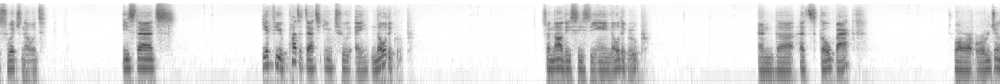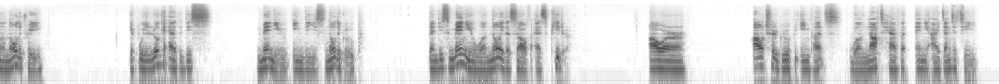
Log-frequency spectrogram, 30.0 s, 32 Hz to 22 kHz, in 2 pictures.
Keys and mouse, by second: 2.4 n, 3.1-7.2 drag, 11.0-12.0 drag, 13.7 click, 14.7 middle click, 16.3 ctrl+click, 21.0 click, 27.8 click.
